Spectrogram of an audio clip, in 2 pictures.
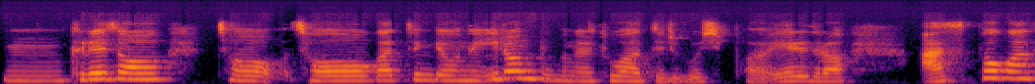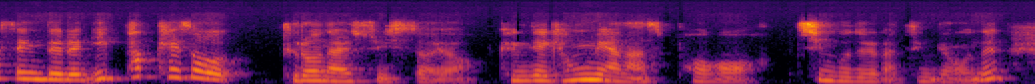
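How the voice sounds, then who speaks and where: A woman with a fairly high pitch and a dark, mellow tone talks at a fairly quick pace with lively intonation. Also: quiet background. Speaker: school principal presenting research. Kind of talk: Q&A at online research presentation.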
